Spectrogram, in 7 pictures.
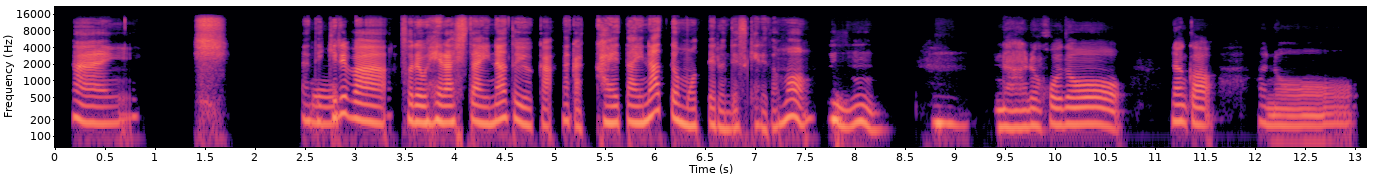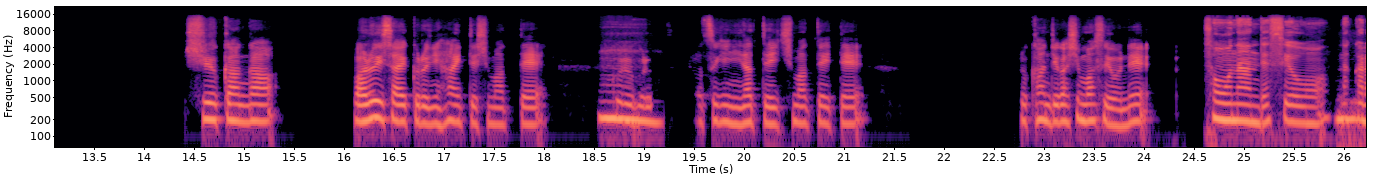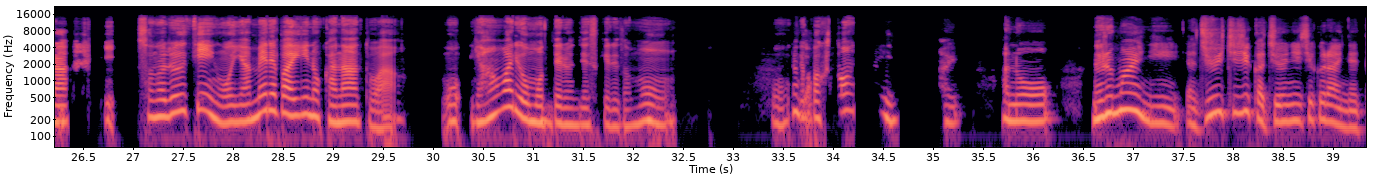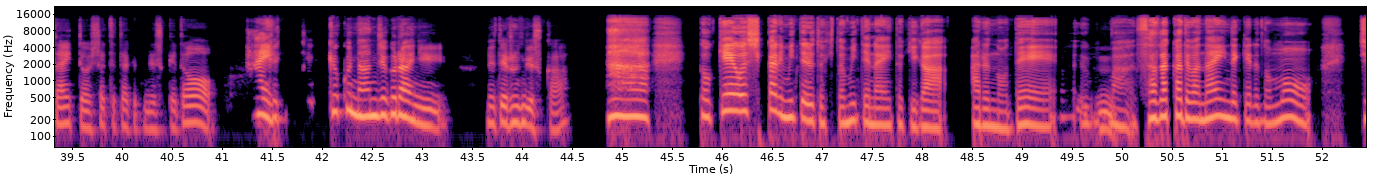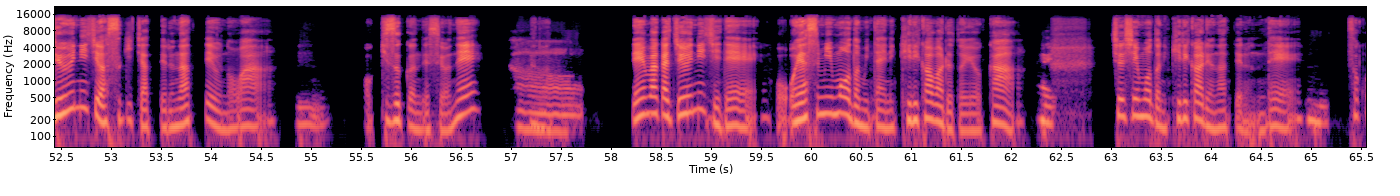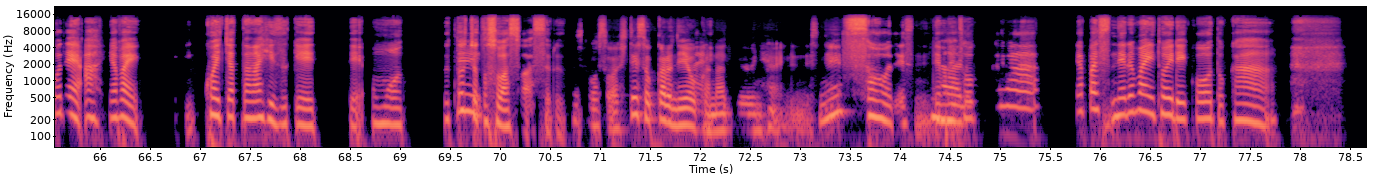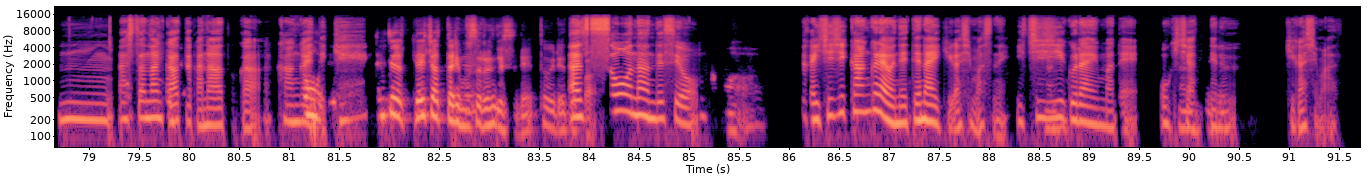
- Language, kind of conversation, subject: Japanese, advice, 就寝前に何をすると、朝すっきり起きられますか？
- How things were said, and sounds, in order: laughing while speaking: "寝てるんですか？"; other background noise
